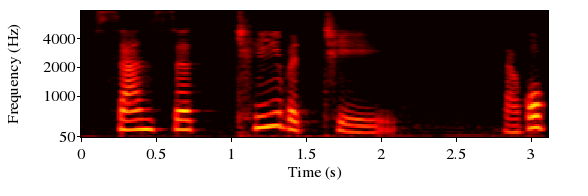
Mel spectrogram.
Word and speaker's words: sensitivity: 여기도 역시 강세 1, 제1 강세 여기 있습니다. T, 그죠? But T 앞에 강하게 그리고 두 번째 또 강세예요. 그래서 센, 센도 조금 강세를 주어서 sensitivity라고 발음합니다.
